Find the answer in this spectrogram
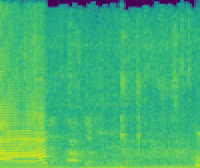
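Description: A woman's voice draws out a final syllable for about half a second. Then comes a steady low outdoor rumble of street background noise.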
